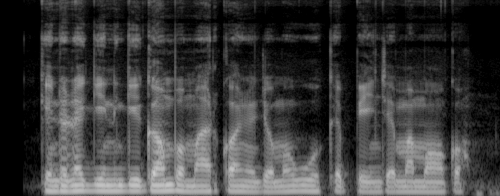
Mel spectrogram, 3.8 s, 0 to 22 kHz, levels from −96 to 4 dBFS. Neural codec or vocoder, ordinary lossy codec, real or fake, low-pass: none; none; real; none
